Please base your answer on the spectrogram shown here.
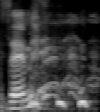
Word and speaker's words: salmon: um like I'm not gonna try it again samon Colonel uh colel okay so it's it's silent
